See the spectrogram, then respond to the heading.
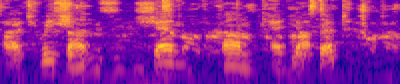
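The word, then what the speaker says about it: Japheth: Uh he has uh three sons, Shem, and Yaf. And I should pronounce that by the way in the Ash pronunciation. Yas.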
